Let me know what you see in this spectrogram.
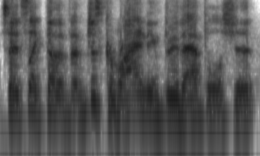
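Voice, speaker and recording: A young man with a slightly high voice hosts in a loose, blunt way, cursing casually. Faint music sits under the chat. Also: normal speed, a bit bright. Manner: laid-back, profane, blunt. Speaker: radio show host.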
